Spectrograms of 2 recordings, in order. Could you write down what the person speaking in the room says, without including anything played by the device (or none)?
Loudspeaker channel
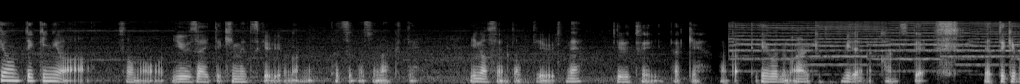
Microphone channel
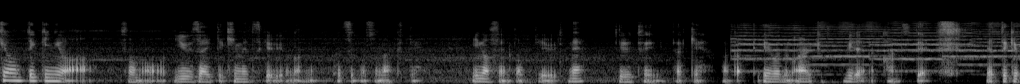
none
